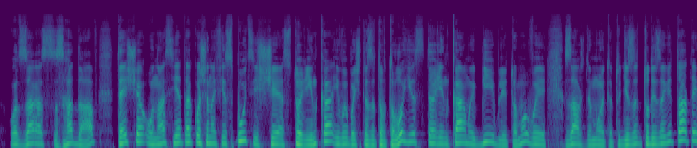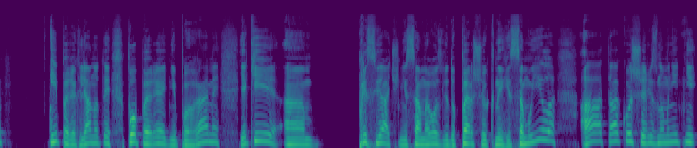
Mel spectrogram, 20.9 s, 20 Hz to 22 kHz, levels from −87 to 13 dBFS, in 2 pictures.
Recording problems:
none

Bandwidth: 14.5 kHz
